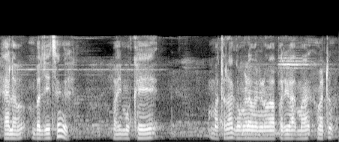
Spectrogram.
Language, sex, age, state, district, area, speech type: Sindhi, male, 60+, Delhi, South Delhi, urban, spontaneous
